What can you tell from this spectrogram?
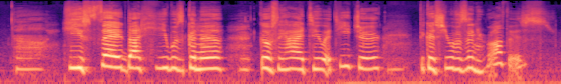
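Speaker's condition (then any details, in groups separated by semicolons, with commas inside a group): Cerebral palsy; from birth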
